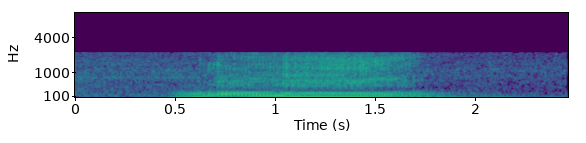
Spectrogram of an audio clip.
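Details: Django, a Rhodesian Ridgeback, growling at a vacuum cleaner he dislikes: one deep, steady, harmonic rumble lasting about a second, swelling and fading over faint background hum.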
